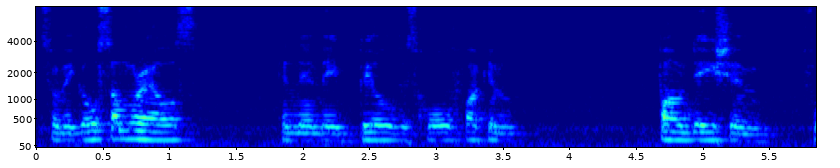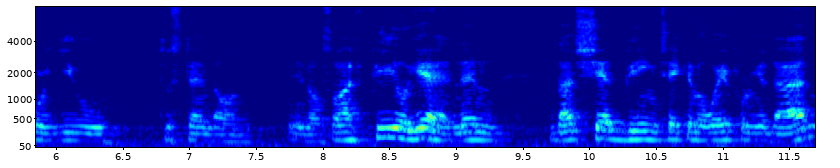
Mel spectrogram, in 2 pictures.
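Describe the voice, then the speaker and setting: Audible room echo surrounds a man speaking at a medium pitch. His intonation is fairly even, with long, frequent pauses. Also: moderate pace. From Argentina. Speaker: podcast host. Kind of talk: casual chat.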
